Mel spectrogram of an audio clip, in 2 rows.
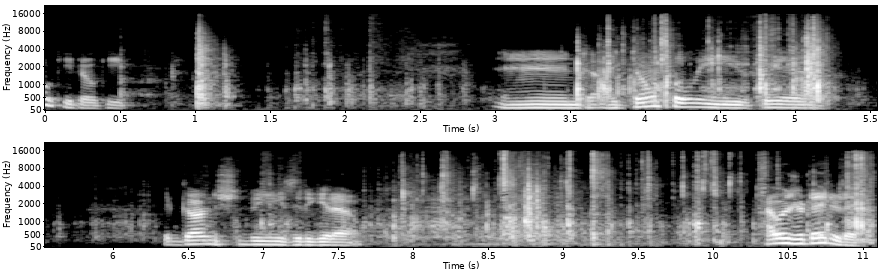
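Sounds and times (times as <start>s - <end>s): plastic packaging crackling and clicking: 1.5s - 11.0s.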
